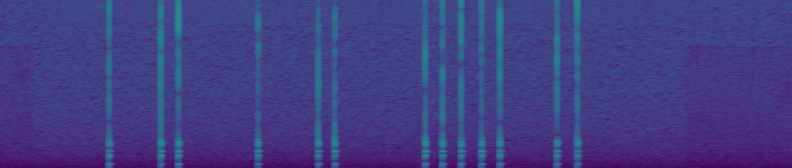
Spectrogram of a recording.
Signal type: tap code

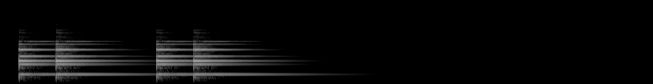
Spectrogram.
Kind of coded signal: ship's bell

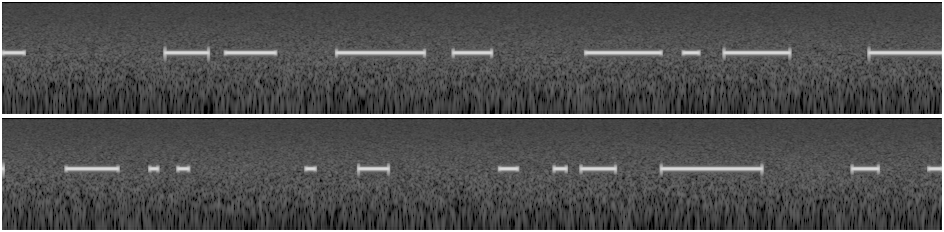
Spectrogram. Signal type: none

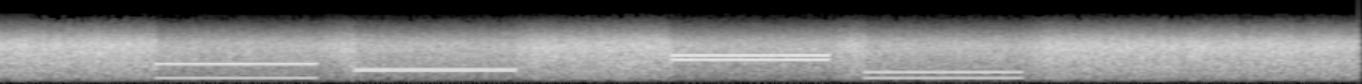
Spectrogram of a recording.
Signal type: aircraft SELCAL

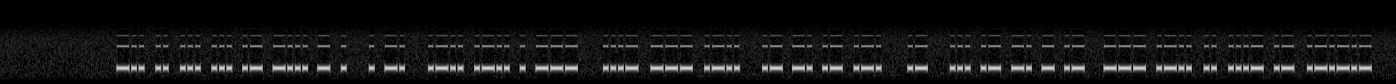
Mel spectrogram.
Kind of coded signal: Morse code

